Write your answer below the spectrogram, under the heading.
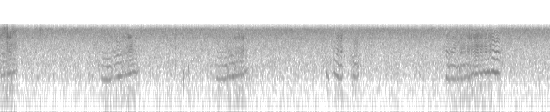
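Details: Quietly snoring domestic cat, with squeaky, faintly whistled breaths rising and falling roughly every two to three seconds, set against a constant steady background hiss.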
